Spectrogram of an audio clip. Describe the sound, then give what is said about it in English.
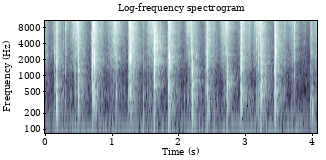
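Cards shuffled and drawn by hand from a deck, making a steady run of many crisp, sharp slaps and rustles at an even rhythm, heard alone without talk. “I have some more time. I want to take some more cards. I'm not doing a specific number. It's just like, I'm just going to take some.”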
